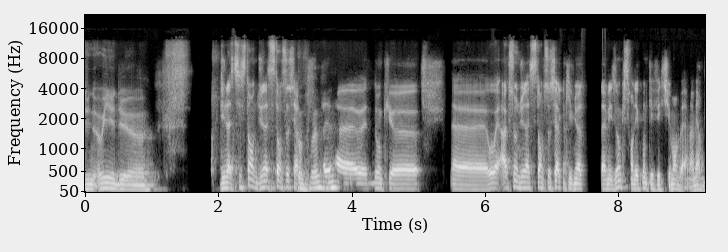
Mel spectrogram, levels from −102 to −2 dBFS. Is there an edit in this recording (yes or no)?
yes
